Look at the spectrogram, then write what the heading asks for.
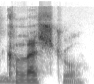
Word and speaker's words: cholesterol: that word as well because there's a CH at the beginning but the sound is K so it's cholesterol cholesterol mm-hmm um what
